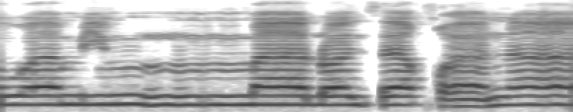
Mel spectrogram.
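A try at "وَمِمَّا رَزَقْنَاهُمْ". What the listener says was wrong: Banyak panjang. Wa mimma, banyak panjang Bu. Jangan dipendekin.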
